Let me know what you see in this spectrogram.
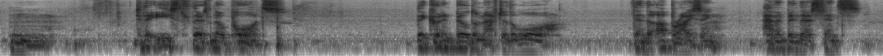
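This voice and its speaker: A man performs a put-on character voice at a fairly slow pace. Background noise is clearly heard. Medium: actual play. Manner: guarded, terse, knowing.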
